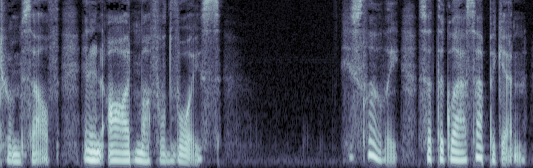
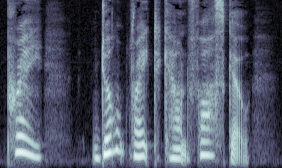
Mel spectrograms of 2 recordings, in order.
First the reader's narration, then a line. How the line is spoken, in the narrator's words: persisted Lady Glyde, more earnestly than ever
